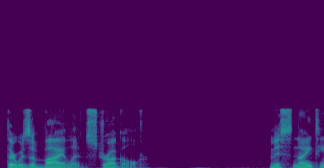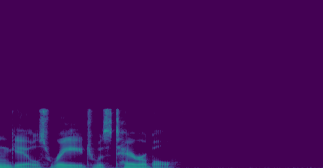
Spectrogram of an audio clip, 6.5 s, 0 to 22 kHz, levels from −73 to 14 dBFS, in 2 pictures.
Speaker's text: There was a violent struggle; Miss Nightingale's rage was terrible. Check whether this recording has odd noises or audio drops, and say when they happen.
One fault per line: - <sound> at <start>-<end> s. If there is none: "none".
none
